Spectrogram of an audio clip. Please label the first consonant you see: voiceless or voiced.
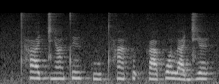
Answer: voiceless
